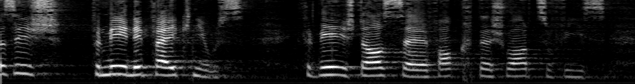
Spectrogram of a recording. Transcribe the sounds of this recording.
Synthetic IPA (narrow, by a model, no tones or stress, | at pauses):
d̥ɑsɪʃ | fʏɾmɪːnɪtfɛɪkʰnjuːs | fʏɾmɪːɪʃd̥ɑːsɛːfɑkχtəʃʋɑɾt͡sufʋiːs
